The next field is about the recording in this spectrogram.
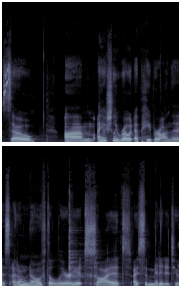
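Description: In a normal speaking voice, a woman with a fairly low pitch talks at a moderate pace with ordinary pitch variation. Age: 20s. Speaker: student. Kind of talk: casual chat.

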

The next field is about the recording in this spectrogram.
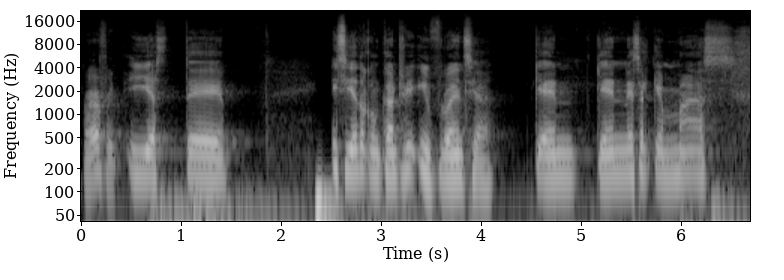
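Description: A man speaks very slowly in a fairly high pitch with monotone, flat intonation, on a very clean recording with a silent background. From Mexico, Tijuana. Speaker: podcast host. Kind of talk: casual chat. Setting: studio.

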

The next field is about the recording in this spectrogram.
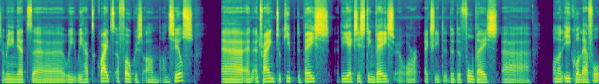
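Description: A man with a Dutch accent speaks at a fairly slow pace. The recording is very clean, with a silent background. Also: fairly low pitch for a man, fairly even intonation. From Netherlands, south. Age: 40s. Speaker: head of data and digital at a food company. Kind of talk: interview. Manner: halting, many fillers.

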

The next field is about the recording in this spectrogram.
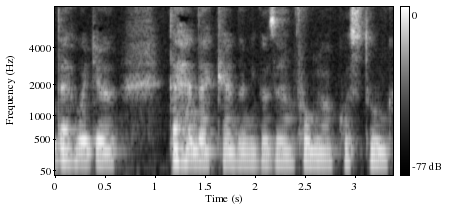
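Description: At a fairly slow pace, a woman speaks in a very deep, low pitch with a dark, mellow tone. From Transylvania, Székely Land (Gyergyó region). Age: 20s. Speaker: photographer from a farming family. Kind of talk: interview.

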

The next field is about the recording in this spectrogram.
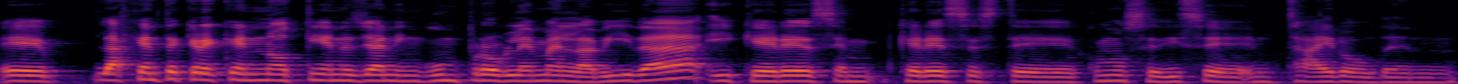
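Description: On a very clean recording with a silent background, a woman with a plain, everyday voice speaks at a fairly slow pace and a fairly low pitch, with ordinary pitch variation and hardly any pauses. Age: 30s. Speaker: actress and podcast co-host. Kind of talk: casual chat.

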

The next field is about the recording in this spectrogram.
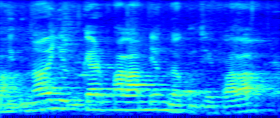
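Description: A man talks in a high voice. Noticeable background noise and audible room echo surround him. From Ceará, Brazil (Limoeiro do Norte). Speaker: folk tradition master. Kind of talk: interview. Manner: halting.

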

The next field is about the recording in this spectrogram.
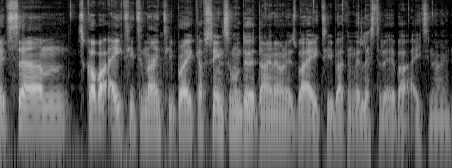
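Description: Very fast pace from a man at medium pitch, with hardly any pauses. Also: lively intonation. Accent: British. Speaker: podcast host. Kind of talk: casual chat.

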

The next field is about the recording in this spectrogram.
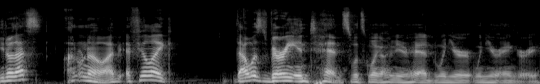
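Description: Vocal fry and very wide pitch swings come through in a very clean recording with a silent background. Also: man, medium pitch for a man. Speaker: guest. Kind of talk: casual chat.

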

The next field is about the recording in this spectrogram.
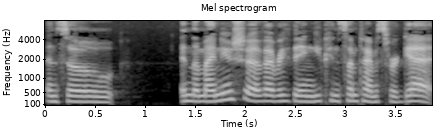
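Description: With an American accent, a woman talks at a moderate pace and medium pitch in a dark, mellow tone on a very clean recording with a silent background. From US Midwest, Chicago. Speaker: screenwriter. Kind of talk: casual interview.

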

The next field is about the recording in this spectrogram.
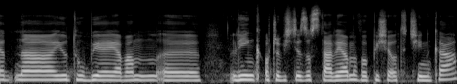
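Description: In an unremarkable speaking voice, a woman with a fairly high pitch talks at a moderate pace, the sound dry and close with no echo on a very clean recording with a silent background. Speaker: podcast host and festival presenter. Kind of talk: interview with translation. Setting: at a music festival.

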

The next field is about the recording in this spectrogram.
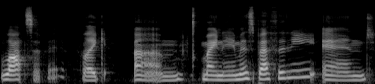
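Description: A woman's fairly high voice, an ordinary speaking voice, with ordinary pitch variation. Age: 20s. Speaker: podcast co-host, admin assistant. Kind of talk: casual chat.

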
